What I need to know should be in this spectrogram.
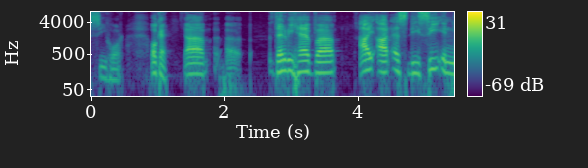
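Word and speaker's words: Sehore: And then we have Sihor, right? That's what the pronunciation is, Sihor.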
